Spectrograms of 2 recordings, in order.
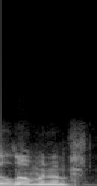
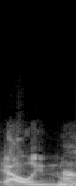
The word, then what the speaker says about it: aluminum: Just like aluminum is aluminum. It's not aluminium.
